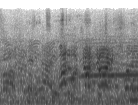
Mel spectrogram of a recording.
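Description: Indistinct chatter of spectators' voices at the pitchside. From about the middle, a steady high tone is held for just under a second.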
